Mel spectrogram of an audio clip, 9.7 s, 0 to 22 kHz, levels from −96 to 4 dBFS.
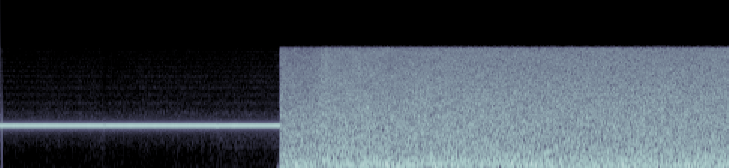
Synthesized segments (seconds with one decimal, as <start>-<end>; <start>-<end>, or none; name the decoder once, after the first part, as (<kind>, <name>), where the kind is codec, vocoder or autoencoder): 2.9-6.2 (codec, DAC)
